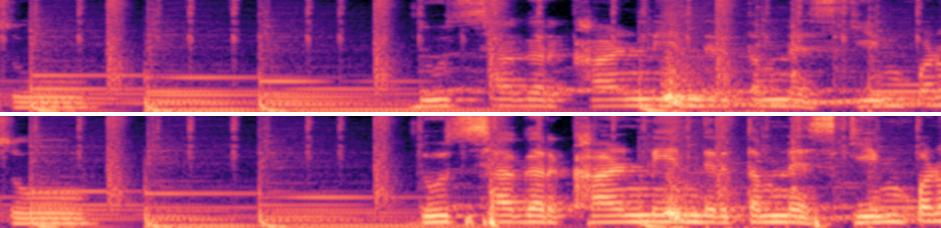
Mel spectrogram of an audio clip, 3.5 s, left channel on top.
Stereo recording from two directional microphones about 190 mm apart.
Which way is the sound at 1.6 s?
40° right (ahead or behind).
